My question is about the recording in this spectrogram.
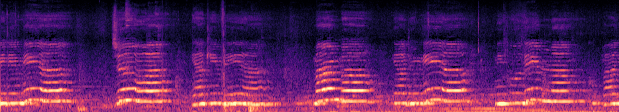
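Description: A woman singing unaccompanied, a short phrase that rises and then holds, repeated about every two seconds. A low rumble comes in under the voice about four seconds in.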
